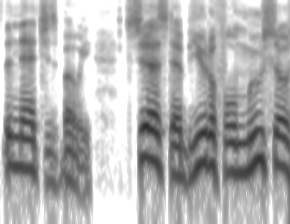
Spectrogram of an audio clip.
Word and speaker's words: Natchez: Now I'm saying Natchez now because someone, excuse me, helpfully told me how to say it. I've been saying Natchez and that is sounding like a total yank, trying to not sound like a yank, I guess, but it's Natchez.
